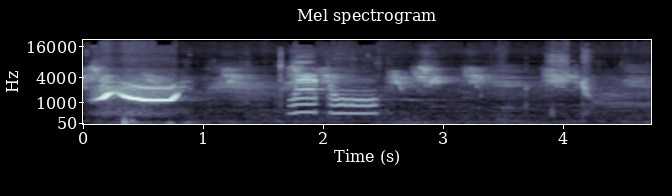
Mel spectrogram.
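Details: A pair of pet talking parrots: a loud, clear, rising-and-falling whistle, then a short, nasal, harmonic voice-like call and softer scratchy chirps trailing off, all in a quiet room.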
